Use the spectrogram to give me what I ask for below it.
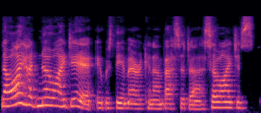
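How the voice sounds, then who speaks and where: A woman's voice: medium pitch, a little fast, a bit bright. A woman who works as a lip speaker, chatting in an encouraging way about the job in an interview, with frequent fillers. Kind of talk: careers advice interview.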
